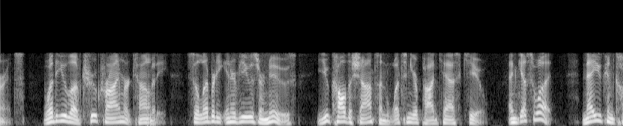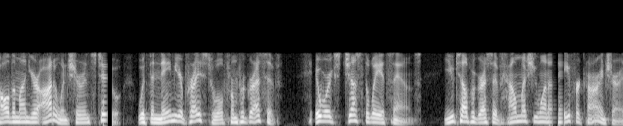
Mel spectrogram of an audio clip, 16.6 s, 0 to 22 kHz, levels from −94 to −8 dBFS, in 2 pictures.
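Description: Packet loss with pitch repetition strikes the speech three times. The receiver bridged each gap by repeating the last pitch period. From 1.96 to 2.16 s, 80 ms is lost in short bursts no longer than 40 ms, giving a brief buzzy hold. At 9.68 to 9.80 s, 120 ms goes missing at once, so the repetition fades into silence before the speech cross-fades back. From 15.62 to 15.82 s, 160 ms drops out in runs up to 60 ms, sounding buzzy and held.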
